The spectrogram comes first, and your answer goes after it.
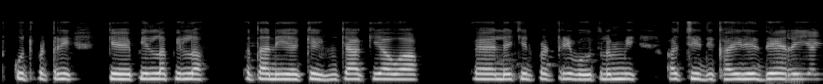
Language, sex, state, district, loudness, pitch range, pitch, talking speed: Rajasthani, male, Rajasthan, Churu, -15 LUFS, 240-255 Hz, 250 Hz, 155 wpm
